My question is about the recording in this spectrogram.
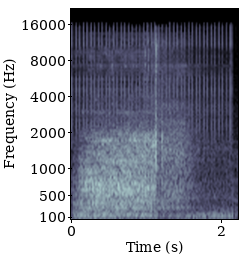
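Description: Spark timer's spark gap snapping in a rapid, even train of about twenty sparks a second, set to 20 Hz, over a steady hum from the spark generator. Both stop near the end. A wooden lab cart rolls along the bench drawing the heat-sensitive tape, its rolling rush loudest in the first second and then fading.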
